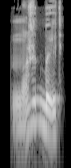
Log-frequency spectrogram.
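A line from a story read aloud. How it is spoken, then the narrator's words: Thoughtful. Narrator (Russian): задумчиво отвечаю я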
